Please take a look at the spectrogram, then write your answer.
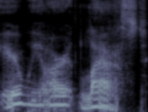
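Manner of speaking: slow, harsh, grating, vulture-like hag rasp. Narrator reading a hag's arrival line, in a grating vulture-like voice. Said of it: "grated the hag in a vulture's voice".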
